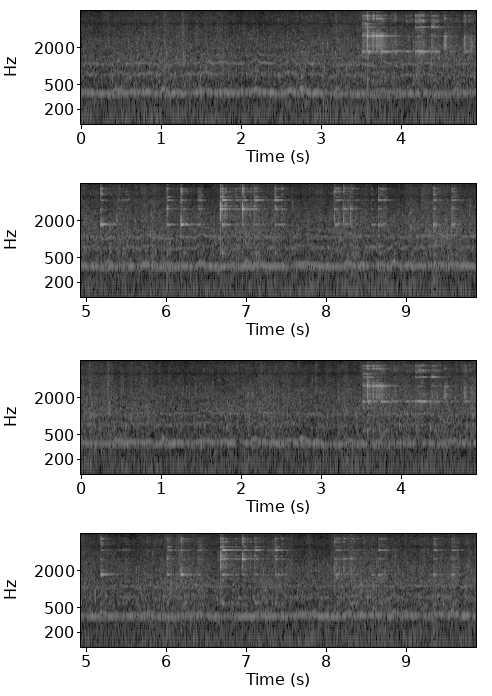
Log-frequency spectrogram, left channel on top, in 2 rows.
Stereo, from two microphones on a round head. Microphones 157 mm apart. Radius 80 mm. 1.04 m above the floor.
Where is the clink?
30° left (ahead or behind), 1.1 m.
